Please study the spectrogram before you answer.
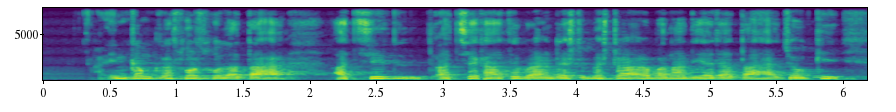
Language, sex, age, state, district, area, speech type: Hindi, male, 18-30, Bihar, Samastipur, urban, spontaneous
